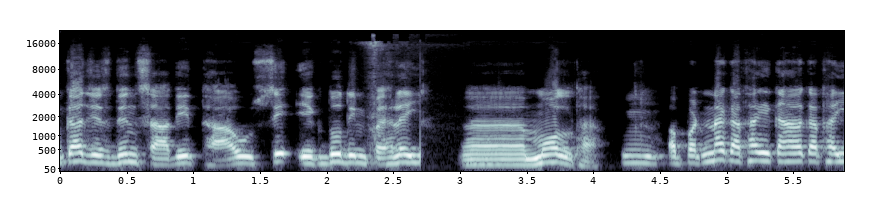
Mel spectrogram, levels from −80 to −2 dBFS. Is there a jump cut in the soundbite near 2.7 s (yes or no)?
yes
